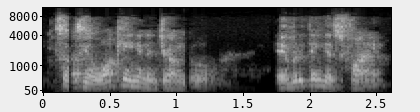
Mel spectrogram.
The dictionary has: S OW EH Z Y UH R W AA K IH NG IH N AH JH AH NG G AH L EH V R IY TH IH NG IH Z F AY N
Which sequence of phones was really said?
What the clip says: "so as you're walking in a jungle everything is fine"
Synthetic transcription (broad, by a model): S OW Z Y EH W AA K IH NG IH N AH JH AH NG G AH L EH V R IY TH IH NG IH Z F AY N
